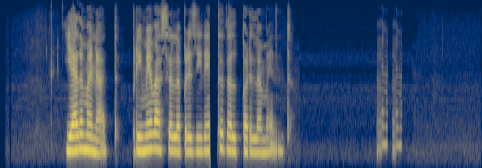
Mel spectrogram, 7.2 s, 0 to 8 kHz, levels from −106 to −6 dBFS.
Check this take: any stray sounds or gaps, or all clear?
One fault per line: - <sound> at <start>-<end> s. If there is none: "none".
- dropout at 3.1-3.3 s
- laugh at 5.6-6.0 s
